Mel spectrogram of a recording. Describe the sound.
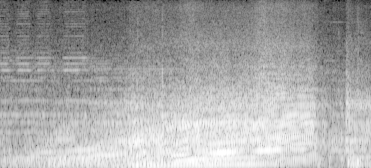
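A car engine revs in a loud, steady roar whose tone climbs in stages, then dips briefly near the end before picking up again.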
